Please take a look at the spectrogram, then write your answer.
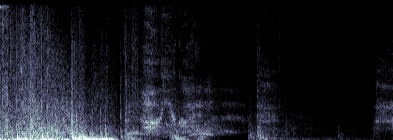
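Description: Gunshots fired through a wall to the right of a door: a loud, noisy burst of rapid blasts at the start, then a quieter gap broken by two more sharp, harsh cracks.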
